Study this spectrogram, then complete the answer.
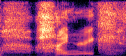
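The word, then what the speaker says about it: Henrik: Okay, so that's old Hinrich. That's how it's pronounced in Norwegian.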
